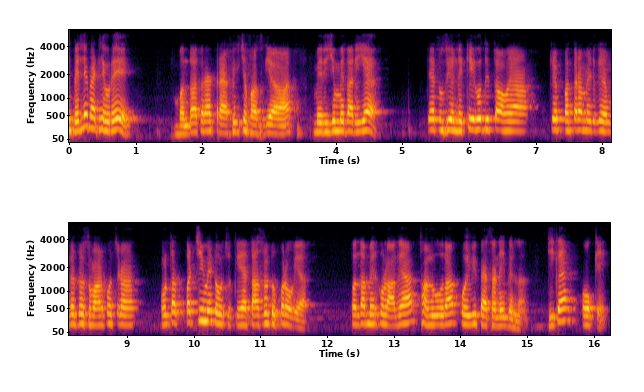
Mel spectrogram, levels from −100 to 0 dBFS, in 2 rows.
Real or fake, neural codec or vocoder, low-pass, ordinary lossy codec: fake; autoencoder, 48 kHz, 32 numbers a frame, DAC-VAE, trained on Japanese speech; 5.4 kHz; none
